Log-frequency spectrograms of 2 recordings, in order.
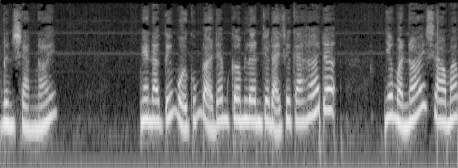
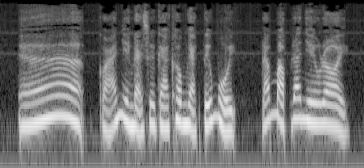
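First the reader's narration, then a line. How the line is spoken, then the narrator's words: Smiling. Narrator (Vietnamese): Nhạc Linh Sang mỉm cười nói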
